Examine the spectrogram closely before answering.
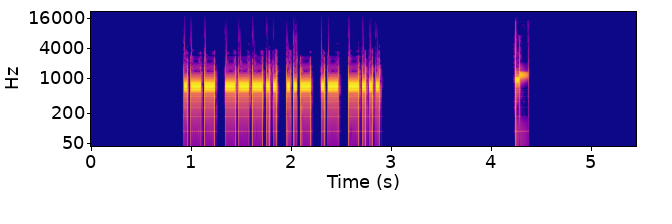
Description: Morse code, heard as a keyed tone, about 34 wpm, 700 Hz. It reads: W8UAB
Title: USA Call Signs Repeated 2x 35wpm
